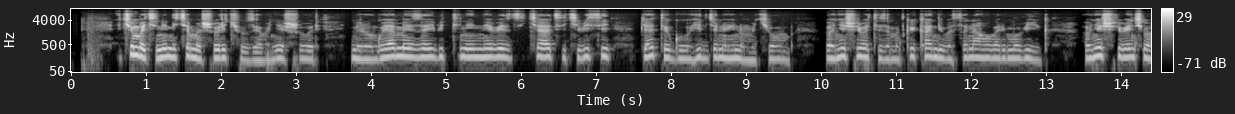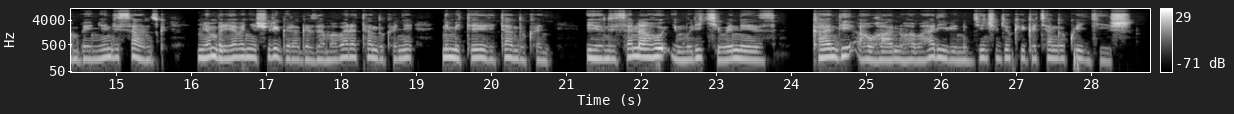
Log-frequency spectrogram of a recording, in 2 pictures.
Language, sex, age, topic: Kinyarwanda, female, 36-49, education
